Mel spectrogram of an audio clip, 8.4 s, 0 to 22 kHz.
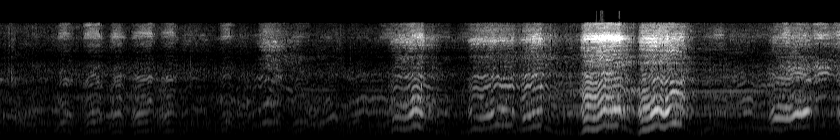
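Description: Several 1/8-scale off-road RC buggies racing, their motors revving hard and constantly rising and falling in pitch through the corners. The motors are loudest as a buggy passes close, about six seconds in.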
